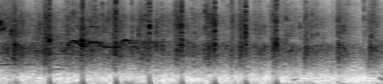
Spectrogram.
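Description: Loud, sustained applause from an audience welcoming the guest Daki Savic, a dense wash of many hands clapping steadily with a few sharper individual claps standing out, continuing throughout without any talking.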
